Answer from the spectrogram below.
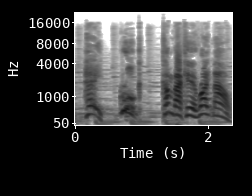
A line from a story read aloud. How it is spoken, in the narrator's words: Trevor shouted at the top of his voice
